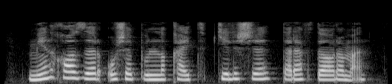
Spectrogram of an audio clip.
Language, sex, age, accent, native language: Uzbek, female, 18-24, Farg'ona, Uzbek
